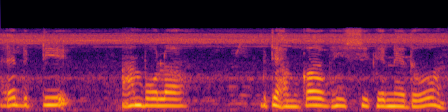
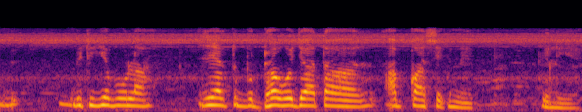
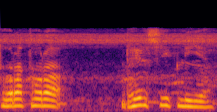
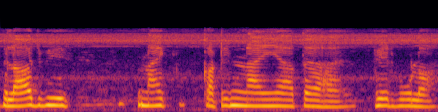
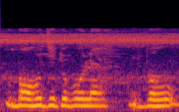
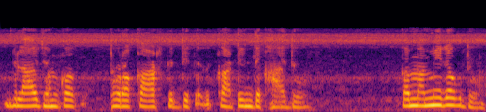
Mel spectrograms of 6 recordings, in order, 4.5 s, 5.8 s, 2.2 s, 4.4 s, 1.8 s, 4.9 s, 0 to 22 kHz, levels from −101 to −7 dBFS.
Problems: constant background noise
